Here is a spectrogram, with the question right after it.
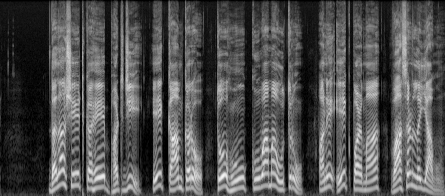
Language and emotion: Gujarati, neutral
